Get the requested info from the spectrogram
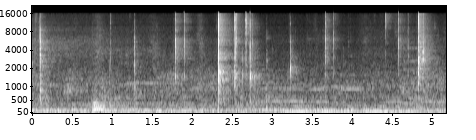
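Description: Crab claw shells cracking and snapping as they are broken open for eating: a string of sharp, irregular cracks, several close together in the middle, over a low steady hum.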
